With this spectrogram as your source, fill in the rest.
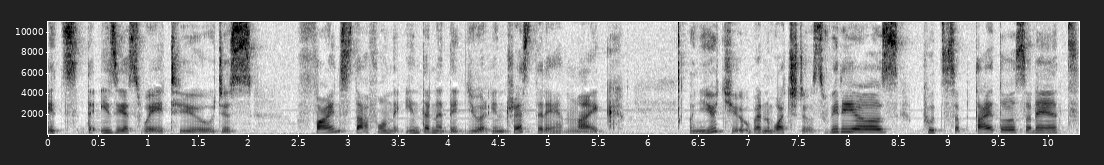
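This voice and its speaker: A woman with a non-native accent speaks at a fairly slow pace and medium pitch, her lively intonation touched by vocal fry. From Hungary. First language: Hungarian. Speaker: travel vlogger and coaching facilitator. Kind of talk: casual vlog talk to camera.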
